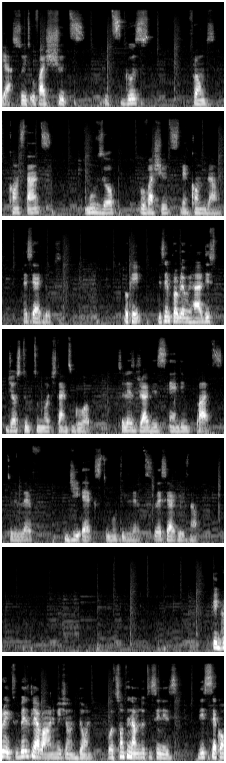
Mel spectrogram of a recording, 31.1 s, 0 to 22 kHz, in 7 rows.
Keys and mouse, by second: 2.4-9.6 drag, 9.8 space, 11.8 click, 12.8 click, 12.9 space, 13.6 click, 13.8 space, 14.8 space, 15.5 click, 17.0 g, 21.3 click, 21.6 space, 22.8 click, 24.1 click, 25.3 click, 26.4 space, 30.4 click.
